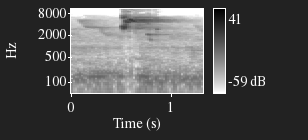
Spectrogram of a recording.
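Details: One loud, piercing squeak from a Fischer's lovebird. The note breaks in suddenly with a bright, high burst, then thins into a fading whistle-like tail. A faint steady hum sits underneath.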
